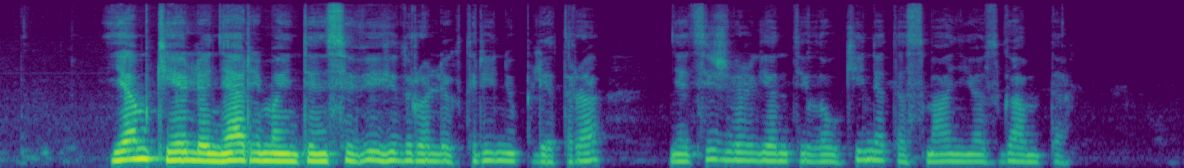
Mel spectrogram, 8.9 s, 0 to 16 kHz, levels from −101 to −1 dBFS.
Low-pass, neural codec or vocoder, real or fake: 14.4 kHz; vocoder, 44.1 kHz, 128 mel bands every 256 samples, BigVGAN v2; fake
